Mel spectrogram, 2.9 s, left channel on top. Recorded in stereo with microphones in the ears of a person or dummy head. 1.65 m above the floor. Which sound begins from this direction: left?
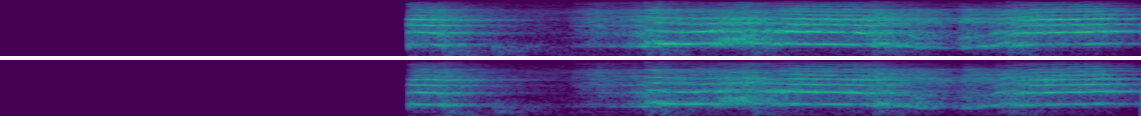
A scream, at 1.0 s.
